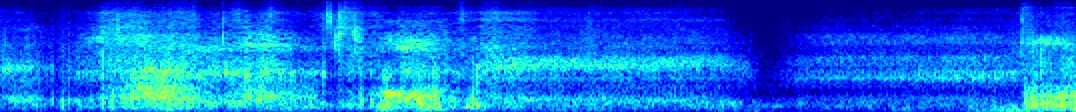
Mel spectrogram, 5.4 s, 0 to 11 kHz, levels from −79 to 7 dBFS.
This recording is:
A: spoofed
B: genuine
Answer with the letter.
A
